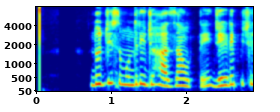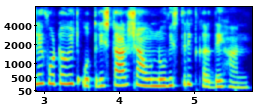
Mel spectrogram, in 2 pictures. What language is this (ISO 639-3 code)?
pan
